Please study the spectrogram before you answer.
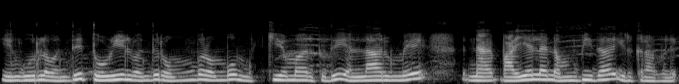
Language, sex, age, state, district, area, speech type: Tamil, female, 30-45, Tamil Nadu, Tiruvannamalai, rural, spontaneous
